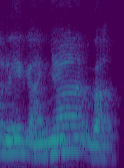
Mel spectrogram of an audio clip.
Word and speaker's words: regañaba: The N has a tilde, so the pronunciation is ni. A la garza regañaba.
